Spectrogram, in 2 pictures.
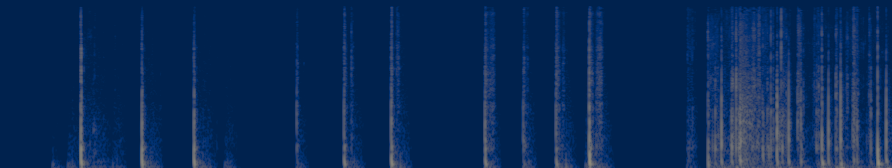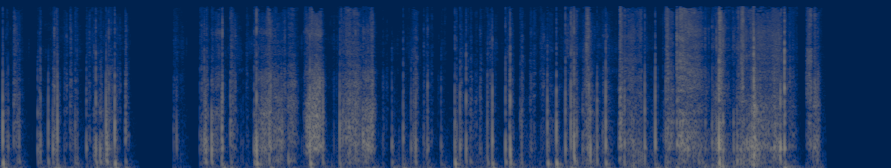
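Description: In a living room, a cardboard box is tapped with a dozen or so sharp, hollow knocks, then rubbed and scraped in a long, loud stretch of dense rustling and scratching, with one brief pause.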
